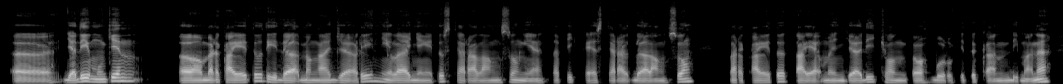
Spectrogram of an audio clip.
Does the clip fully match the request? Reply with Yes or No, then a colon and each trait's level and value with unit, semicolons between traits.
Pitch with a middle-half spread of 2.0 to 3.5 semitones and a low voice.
Yes: average, 3.2 semitones; very low, 95 Hz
